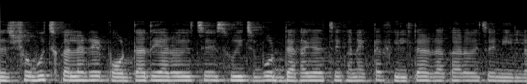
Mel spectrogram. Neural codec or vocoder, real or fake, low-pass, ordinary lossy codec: codec, 16 kHz, 16 kbps, FreqCodec, larger model; fake; none; none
